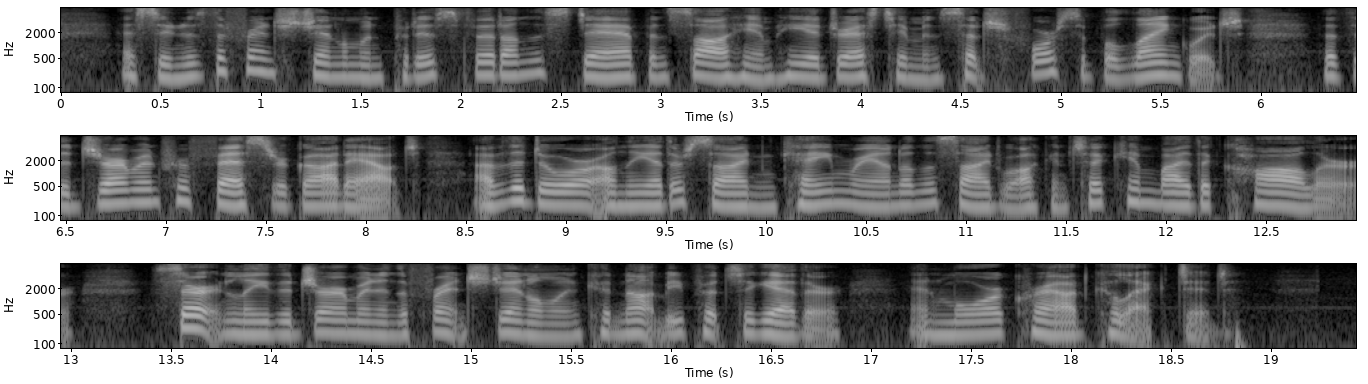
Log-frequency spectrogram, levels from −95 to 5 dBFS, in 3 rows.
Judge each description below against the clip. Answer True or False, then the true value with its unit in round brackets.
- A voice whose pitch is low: False (175 Hz)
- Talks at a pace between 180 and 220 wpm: True (190 wpm)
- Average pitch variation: False (2.2 semitones)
